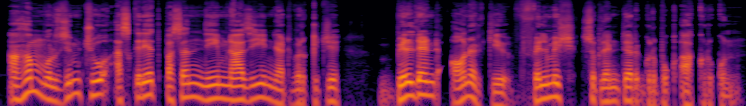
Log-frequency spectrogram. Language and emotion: Kashmiri, neutral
